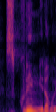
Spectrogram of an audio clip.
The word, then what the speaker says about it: 스크림: 이 소개해 주신 분께서 저희 솔루션을 굉장히 잘 발음해 주셔서 정말 감사한데, 맞습니다. 스크림이라고 읽습니다.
